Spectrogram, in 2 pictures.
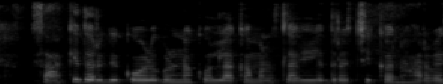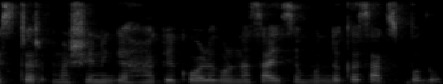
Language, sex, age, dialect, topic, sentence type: Kannada, male, 60-100, Central, agriculture, statement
